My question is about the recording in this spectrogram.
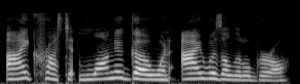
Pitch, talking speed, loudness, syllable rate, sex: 235 Hz, 220 wpm, -17 LUFS, 5.2 syllables/s, female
